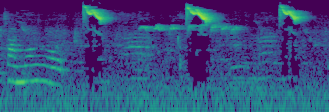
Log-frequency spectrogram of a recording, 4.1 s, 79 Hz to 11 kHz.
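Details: Insistent 'ngotot' calls of an untrained Merapi oriental white-eye: three bright, high notes sliding downward, about 1.2 seconds apart, with soft lower harmonic sounds between them.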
